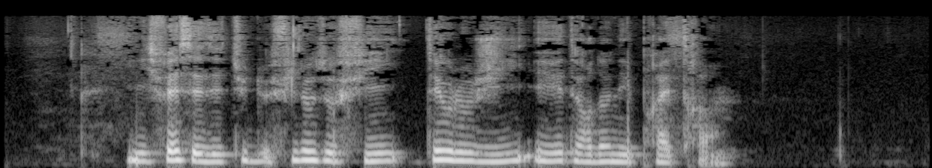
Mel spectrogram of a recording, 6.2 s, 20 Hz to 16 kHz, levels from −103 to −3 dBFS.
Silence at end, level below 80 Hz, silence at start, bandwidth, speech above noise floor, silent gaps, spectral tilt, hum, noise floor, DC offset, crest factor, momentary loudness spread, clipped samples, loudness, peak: 1.35 s; -58 dBFS; 0.45 s; 11.5 kHz; 49 dB; none; -5 dB/octave; none; -71 dBFS; under 0.1%; 20 dB; 13 LU; under 0.1%; -23 LUFS; -4 dBFS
